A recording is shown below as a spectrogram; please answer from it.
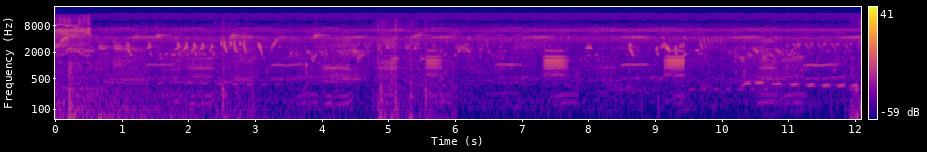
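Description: Quiet tropical forest ambience: a chorus of small chirps from insects and frogs, with a few short buzzing trills.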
